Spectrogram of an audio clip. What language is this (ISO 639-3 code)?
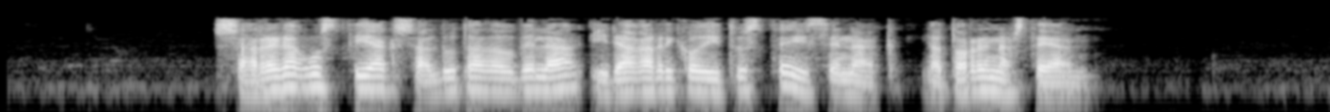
eus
